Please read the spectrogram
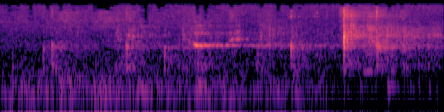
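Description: Table tennis rally: a plastic ball knocked back and forth between rubber-faced bats and the table, a few sharp knocks spread irregularly through the stretch.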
